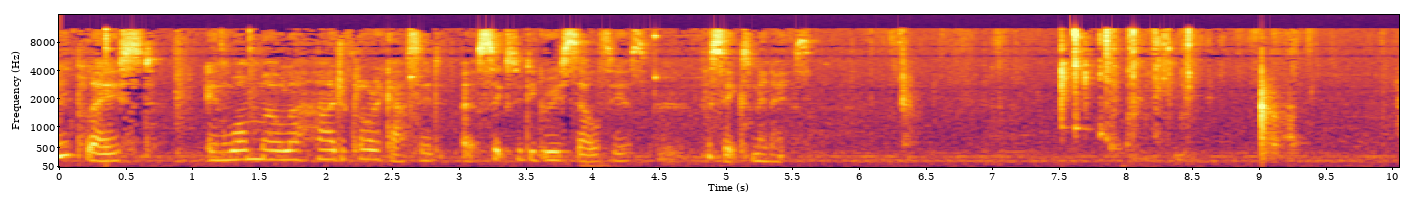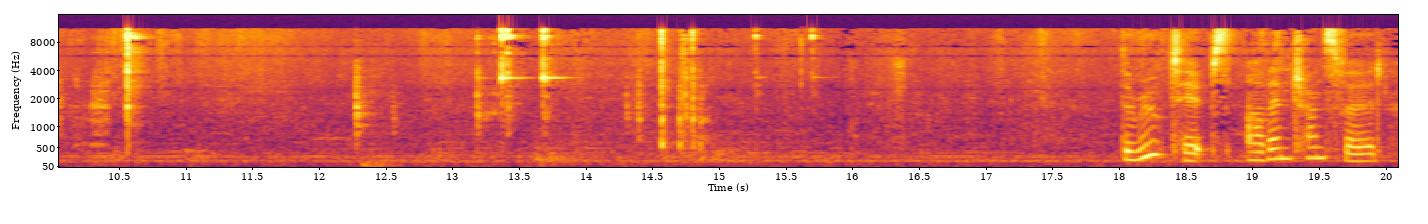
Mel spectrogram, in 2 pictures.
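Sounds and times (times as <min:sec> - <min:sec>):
steady low hum: 0:00.0 - 0:20.0
glassware clinking: 0:13.2 - 0:14.0.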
